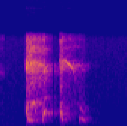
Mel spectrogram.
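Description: A person clears their throat with two quick rasping coughs back to back, loud and gravelly, followed by silence with no talking.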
